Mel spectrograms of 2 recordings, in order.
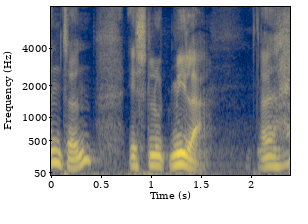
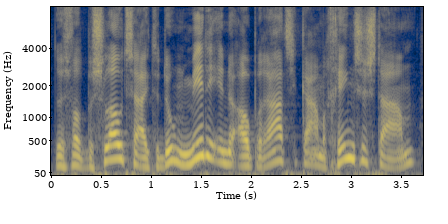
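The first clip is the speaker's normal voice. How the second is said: ordinary talk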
